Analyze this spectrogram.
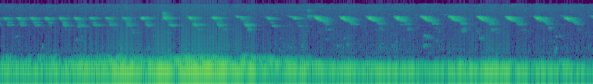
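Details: Chirpy canary giving a long rolling song, used as a master recording to lure other canaries into singing: rapid series of high, down-slurred notes repeated about three to four times per second throughout, over a steady low hum.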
